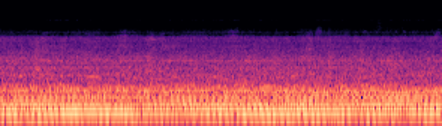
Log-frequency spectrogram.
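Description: Steady rumble of a passenger train running at speed, heard from inside the carriage: wheels rolling on the rails with no distinct knocks or changes.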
